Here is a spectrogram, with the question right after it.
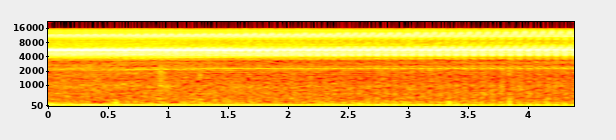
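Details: Large brown cicada singing from a tree branch in a park just after 6 pm in the evening, walking slowly while calling. A loud, steady, high sizzling buzz with fast pulsing runs unbroken throughout, with a low hum beneath.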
